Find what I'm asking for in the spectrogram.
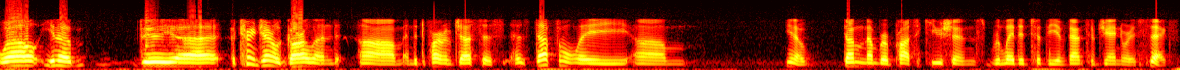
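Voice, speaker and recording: A plain, everyday voice, male and fairly high in pitch, with ordinary pitch variation, big swings in loudness, a fairly quick pace, and a dry, close sound with no echo. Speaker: scholar and security analyst. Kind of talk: radio interview.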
